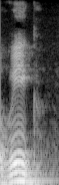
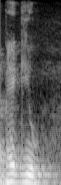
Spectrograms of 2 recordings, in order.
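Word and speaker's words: vague: इसको कहते हैं वेग, इट्स नॉट भेग्यू, वेग। वेग क्या है प्रोनाउंसिएशन? वेग, भेग नहीं है, वेग।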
